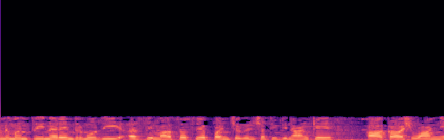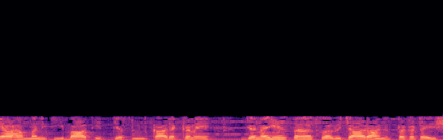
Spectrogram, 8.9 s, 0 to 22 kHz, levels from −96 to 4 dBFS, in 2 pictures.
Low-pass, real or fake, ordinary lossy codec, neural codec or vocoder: 3.6 kHz; real; none; none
